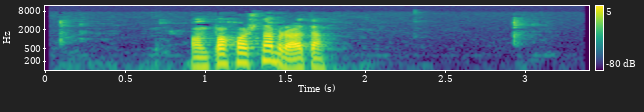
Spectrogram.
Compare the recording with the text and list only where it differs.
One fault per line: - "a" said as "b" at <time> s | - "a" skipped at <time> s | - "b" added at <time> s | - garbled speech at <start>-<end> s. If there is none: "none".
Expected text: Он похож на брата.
none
